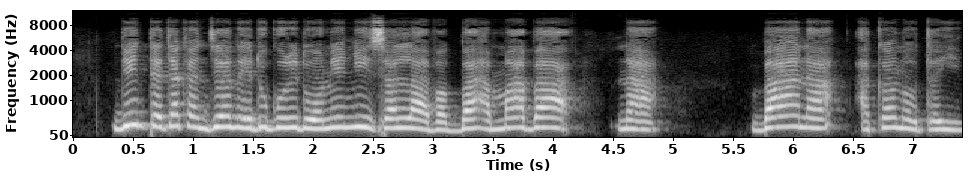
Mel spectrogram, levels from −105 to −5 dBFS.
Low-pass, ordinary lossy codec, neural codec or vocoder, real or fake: none; none; codec, 24 kHz, 0.9 kbps, WavTokenizer, medium speech release version 2; fake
